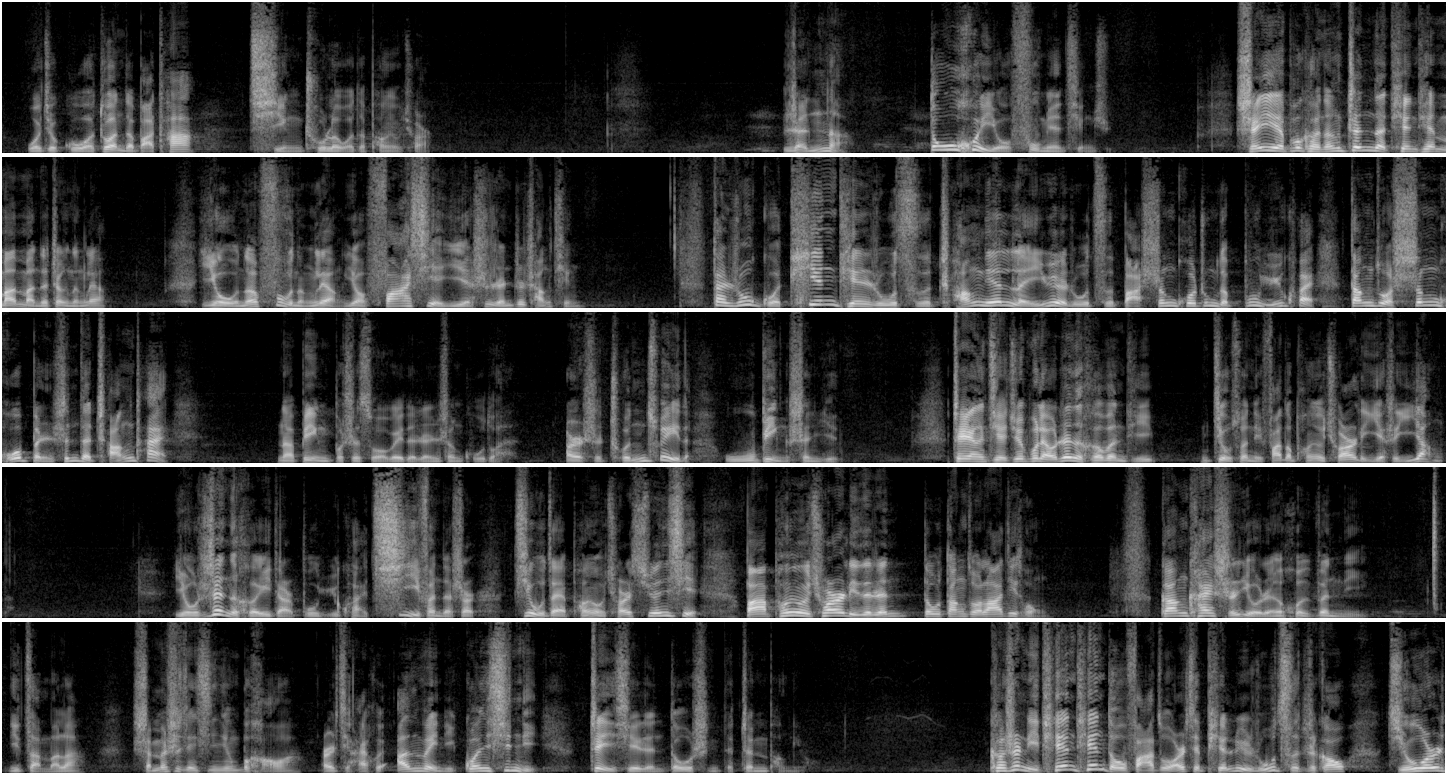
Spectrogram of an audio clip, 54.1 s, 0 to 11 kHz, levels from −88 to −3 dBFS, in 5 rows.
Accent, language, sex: native, Chinese, male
